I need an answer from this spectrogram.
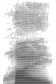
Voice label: "huai1", pronunciation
